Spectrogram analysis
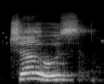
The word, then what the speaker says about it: chose: we pronounce it yes so chose it's the same sound as nose or close right it's the same sound close nose chose and froze and uh many other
